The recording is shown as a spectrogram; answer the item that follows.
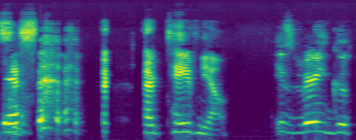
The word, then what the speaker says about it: Pertevniyal: high school, which Tuba tried to help me pronounce. Yes. Pertevniyal. Is very good pronunciation. Pertevniyal.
